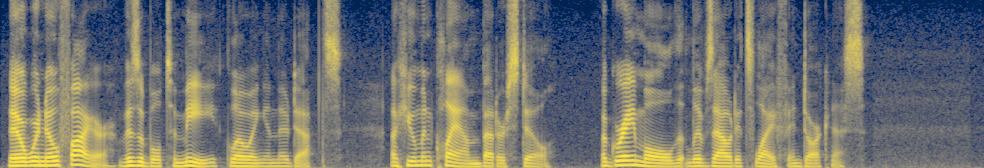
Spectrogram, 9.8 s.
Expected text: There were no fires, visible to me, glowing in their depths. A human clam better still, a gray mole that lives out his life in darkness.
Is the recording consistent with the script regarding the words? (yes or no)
no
